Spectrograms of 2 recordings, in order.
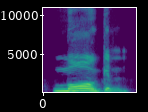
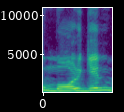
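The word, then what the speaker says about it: Morgen: just লিখে রাখেন ড মগেন মগেন এখন যদি কেউ মর্গেন বলে তাহলে ভুল হবে না হ্যা কিন্তু আমরা যে আরটাকে একটু সাইলেন্ট রাখবো এটাকে একটু সাইলেন্ট রাখব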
